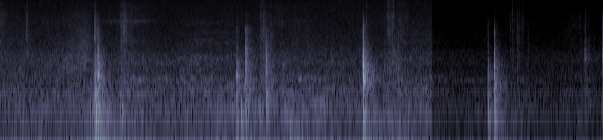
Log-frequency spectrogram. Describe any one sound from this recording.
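A dough scraper cuts through soft dough and taps on a wooden board.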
